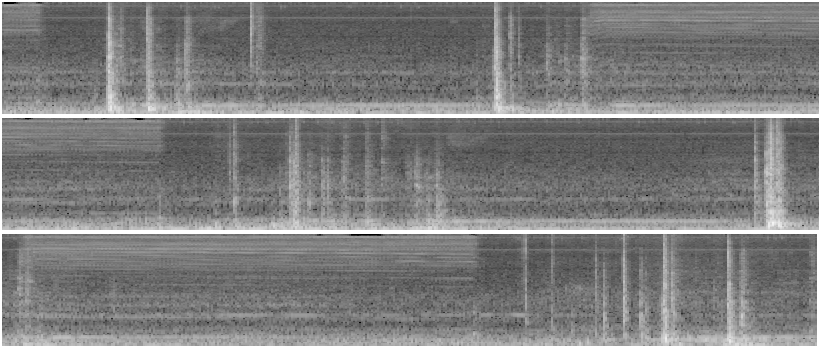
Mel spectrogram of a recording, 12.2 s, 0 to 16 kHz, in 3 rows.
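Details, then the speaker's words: 2004 BMW E46 330Ci SMG/SSG gearbox hydraulic pump running with ignition on while bleeding after fluid work, after being stuck in first; steady electric whir in short runs between clicks, even and smooth, building pressure normally. "but now we're going to try it with the ignition I hear it going that's good"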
